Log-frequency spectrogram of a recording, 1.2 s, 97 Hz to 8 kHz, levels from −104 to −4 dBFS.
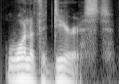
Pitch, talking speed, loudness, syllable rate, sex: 105 Hz, 200 wpm, -16 LUFS, 6.4 syllables/s, male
